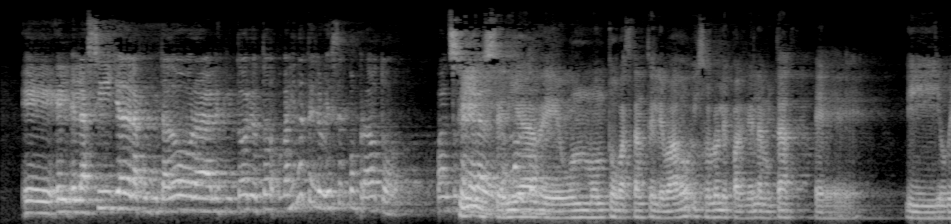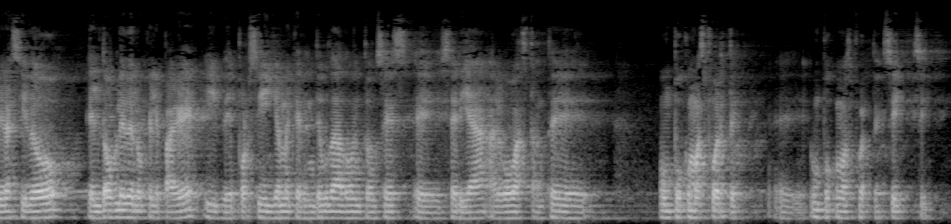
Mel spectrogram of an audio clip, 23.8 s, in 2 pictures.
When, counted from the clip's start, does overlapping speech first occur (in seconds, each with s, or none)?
5.6 s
